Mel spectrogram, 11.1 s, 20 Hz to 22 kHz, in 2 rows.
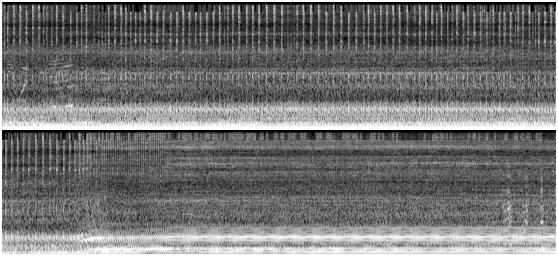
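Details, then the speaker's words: Cheap 2.3 HP petrol outboard, a simple weed-whacker-type engine with throttle control: steady buzz settling into a higher, even drone under load with no misfires or rattles; starts on second pull, normal running. "But it starts the second pull every single time. Second pull every time. It worked like a champ. It goes like a champ."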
